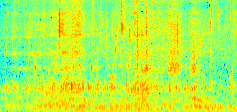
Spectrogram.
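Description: Water is poured into a pot of mutton curry with drumsticks and raw mango. A steady, close liquid splash and fill continues under a noisy kitchen background.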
